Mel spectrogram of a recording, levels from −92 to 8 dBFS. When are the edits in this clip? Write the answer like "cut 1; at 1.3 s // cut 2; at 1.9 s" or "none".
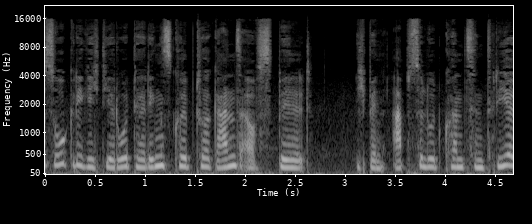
none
